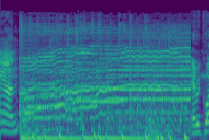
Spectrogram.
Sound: upbeat music; people screaming

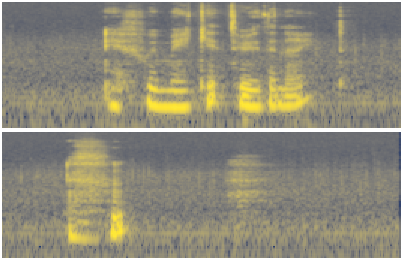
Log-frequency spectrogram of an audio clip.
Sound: laughs

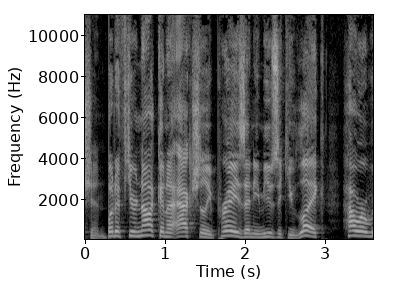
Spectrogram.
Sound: none

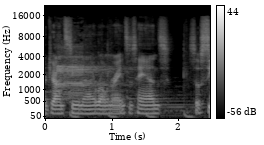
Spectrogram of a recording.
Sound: countdown timer buzzes

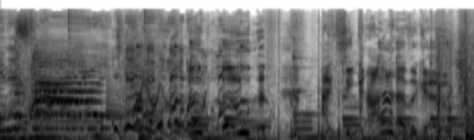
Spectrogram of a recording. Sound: laughs

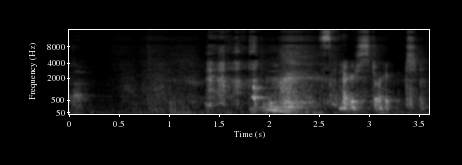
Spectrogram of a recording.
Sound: giggling

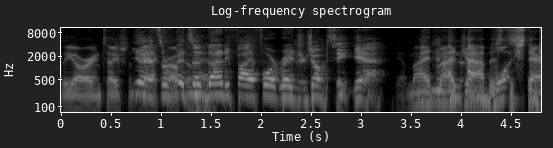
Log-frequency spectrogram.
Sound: laughs

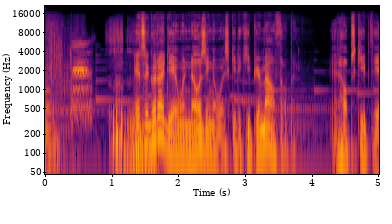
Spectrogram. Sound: meow

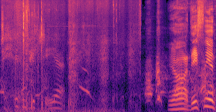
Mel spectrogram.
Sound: dogs barking

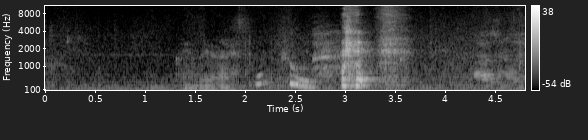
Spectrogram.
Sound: emotional sniffles

